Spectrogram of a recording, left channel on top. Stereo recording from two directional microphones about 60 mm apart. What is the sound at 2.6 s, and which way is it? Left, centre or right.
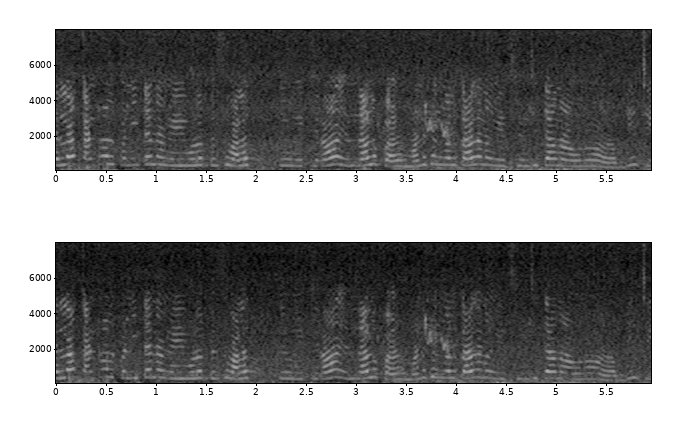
Speech, right.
